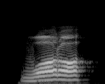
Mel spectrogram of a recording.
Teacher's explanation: را کو ہم موٹا پڑھیں گے کیونکہ را کے اوپر زبر ہے۔ را کے اوپر زبر ہو یا پیش ہو تو را کو موٹا پڑھتے ہیں، جیسے ہم نے یہاں را کو موٹا پڑھا تھا، اسی طرح یہاں پر ہم را کو موٹا پڑھیں گے۔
